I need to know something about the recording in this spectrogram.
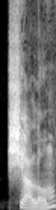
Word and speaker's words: shalom: Dalam Ibrani, shalom ditransliterasikan secara bahasa Inggris S H A L O M dan transliterasi bahasa Indonesia S Y A L O M. Keduanya sama saja artinya karena dalam bahasa Indonesia tidak mengenal pengucapan SH tapi sy.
